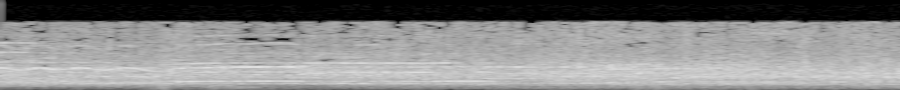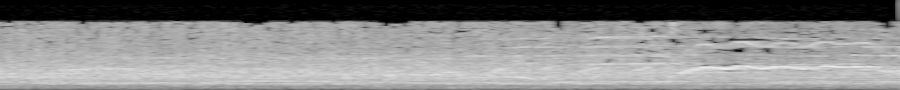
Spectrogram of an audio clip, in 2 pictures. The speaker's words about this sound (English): Round of applause.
